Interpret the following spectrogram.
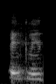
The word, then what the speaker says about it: Pinckney: featuring the lovely alicia pinkney how do i how do you say your last name pinkney two syllables the color and then the knee perfect um who is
